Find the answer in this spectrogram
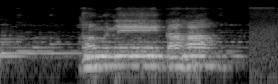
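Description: A man and a woman singing a Hindi song together, two drawn-out sung phrases starting about a second in and breaking off just before the end. The singing is preceded by a few soft instrumental notes.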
